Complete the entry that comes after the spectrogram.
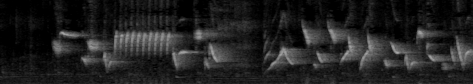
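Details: A sanger, canary hybrid, opens with a rapid even trill, then after a short break runs into a loud string of sweeping whistled notes.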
